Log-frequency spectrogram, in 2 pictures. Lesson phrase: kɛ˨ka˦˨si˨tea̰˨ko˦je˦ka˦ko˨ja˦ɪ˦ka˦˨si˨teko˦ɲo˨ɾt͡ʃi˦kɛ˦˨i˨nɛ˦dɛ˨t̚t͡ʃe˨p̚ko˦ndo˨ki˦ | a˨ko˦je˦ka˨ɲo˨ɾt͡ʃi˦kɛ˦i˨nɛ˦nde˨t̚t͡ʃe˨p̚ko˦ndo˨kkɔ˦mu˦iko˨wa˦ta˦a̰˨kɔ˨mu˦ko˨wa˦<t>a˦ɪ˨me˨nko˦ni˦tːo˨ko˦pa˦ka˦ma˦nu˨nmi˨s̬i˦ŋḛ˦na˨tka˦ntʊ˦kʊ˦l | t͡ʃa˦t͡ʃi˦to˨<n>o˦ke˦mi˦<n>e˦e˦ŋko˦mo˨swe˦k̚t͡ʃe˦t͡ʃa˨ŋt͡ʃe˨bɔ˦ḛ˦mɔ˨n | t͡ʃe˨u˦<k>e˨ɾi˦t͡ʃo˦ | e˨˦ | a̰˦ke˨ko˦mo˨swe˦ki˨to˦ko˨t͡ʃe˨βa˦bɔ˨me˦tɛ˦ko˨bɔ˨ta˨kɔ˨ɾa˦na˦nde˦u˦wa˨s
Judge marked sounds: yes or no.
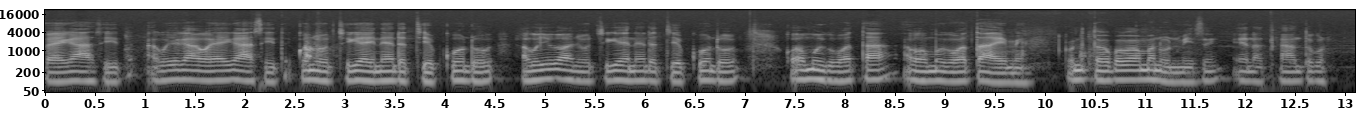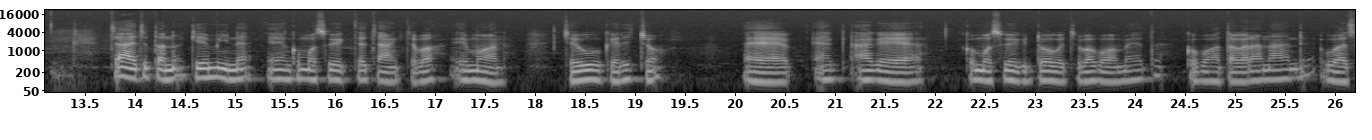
yes, yes, yes, yes

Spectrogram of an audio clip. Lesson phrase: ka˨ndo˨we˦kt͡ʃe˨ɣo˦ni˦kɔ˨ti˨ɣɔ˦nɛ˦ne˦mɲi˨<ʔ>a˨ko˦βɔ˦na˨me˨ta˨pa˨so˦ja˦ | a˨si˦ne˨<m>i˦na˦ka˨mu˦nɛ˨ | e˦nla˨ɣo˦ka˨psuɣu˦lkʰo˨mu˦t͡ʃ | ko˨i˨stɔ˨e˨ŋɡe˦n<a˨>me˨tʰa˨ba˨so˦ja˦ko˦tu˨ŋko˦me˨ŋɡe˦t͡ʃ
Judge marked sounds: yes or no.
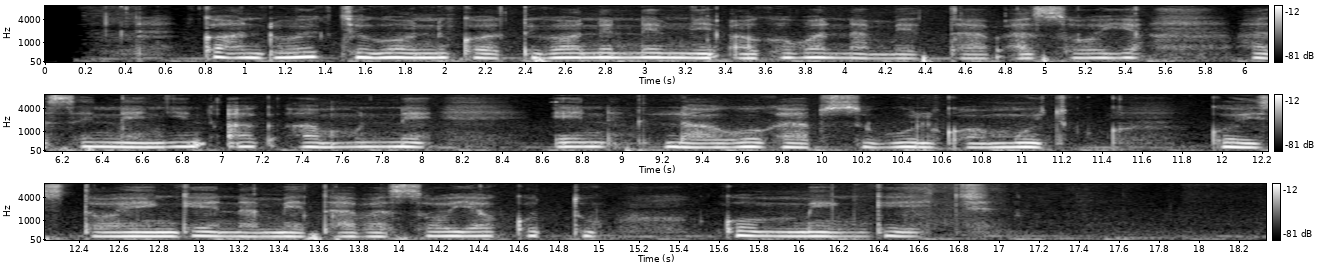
yes, no, yes

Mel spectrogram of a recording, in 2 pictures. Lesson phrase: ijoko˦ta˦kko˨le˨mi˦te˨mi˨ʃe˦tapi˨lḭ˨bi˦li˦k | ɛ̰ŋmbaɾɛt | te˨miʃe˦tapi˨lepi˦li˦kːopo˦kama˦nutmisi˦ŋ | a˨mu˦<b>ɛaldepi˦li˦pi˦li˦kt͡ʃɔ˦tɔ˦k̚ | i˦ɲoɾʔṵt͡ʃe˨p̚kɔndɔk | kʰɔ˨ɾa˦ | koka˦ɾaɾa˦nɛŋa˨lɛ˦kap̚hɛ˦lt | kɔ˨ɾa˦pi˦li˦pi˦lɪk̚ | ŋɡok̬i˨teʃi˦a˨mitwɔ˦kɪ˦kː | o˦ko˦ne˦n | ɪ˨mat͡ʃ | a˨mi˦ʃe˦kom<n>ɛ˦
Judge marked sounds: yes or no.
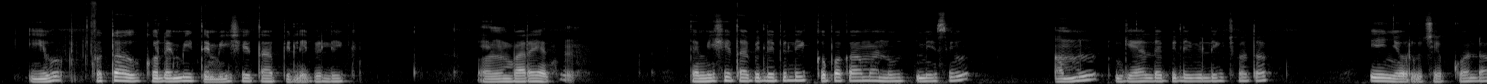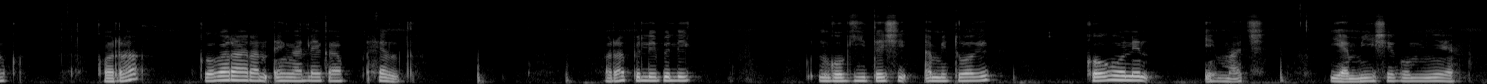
no, no

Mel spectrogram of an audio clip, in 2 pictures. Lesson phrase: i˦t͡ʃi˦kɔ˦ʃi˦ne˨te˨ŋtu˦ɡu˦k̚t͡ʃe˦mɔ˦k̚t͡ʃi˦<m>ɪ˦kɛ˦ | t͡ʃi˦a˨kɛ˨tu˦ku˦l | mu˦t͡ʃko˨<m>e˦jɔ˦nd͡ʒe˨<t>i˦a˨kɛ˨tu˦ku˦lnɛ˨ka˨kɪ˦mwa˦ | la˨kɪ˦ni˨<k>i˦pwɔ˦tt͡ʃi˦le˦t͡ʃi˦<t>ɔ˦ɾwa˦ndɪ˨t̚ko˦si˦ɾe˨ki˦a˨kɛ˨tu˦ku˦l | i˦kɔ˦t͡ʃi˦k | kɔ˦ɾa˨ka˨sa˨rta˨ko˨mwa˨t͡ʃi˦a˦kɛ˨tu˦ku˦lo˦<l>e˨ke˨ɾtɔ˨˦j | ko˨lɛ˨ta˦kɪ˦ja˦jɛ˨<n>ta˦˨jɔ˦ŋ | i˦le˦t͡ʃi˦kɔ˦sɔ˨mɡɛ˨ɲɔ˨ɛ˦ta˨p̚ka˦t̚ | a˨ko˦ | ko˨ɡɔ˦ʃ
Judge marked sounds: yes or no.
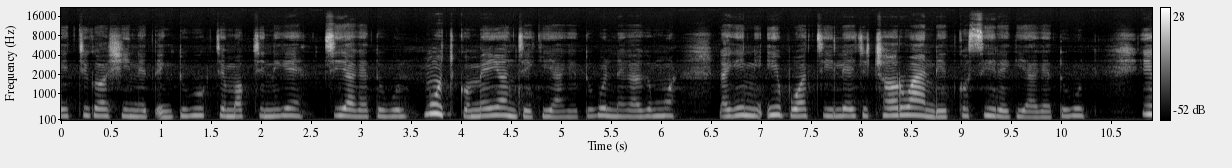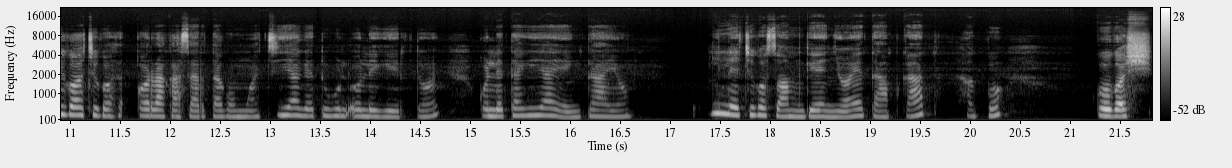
no, yes, no, no, no, yes, no

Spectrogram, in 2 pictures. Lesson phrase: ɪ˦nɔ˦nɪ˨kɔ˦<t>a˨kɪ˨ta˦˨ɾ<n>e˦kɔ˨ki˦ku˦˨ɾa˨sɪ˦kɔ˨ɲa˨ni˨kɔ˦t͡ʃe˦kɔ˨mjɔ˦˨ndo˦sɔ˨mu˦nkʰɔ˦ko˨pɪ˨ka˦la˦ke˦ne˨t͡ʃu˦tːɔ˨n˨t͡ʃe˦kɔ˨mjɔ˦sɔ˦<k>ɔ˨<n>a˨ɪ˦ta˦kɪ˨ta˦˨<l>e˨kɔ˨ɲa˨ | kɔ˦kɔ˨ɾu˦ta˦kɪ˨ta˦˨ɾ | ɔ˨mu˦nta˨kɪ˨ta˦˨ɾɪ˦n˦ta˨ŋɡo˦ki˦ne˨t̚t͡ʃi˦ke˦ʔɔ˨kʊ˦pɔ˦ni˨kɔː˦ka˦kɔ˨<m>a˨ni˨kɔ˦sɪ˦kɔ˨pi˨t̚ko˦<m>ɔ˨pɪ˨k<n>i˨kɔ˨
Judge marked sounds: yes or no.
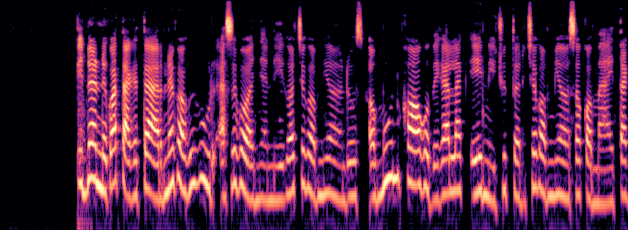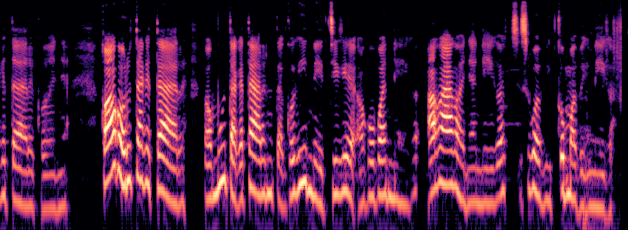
yes, yes, yes, no, no, no, yes, yes

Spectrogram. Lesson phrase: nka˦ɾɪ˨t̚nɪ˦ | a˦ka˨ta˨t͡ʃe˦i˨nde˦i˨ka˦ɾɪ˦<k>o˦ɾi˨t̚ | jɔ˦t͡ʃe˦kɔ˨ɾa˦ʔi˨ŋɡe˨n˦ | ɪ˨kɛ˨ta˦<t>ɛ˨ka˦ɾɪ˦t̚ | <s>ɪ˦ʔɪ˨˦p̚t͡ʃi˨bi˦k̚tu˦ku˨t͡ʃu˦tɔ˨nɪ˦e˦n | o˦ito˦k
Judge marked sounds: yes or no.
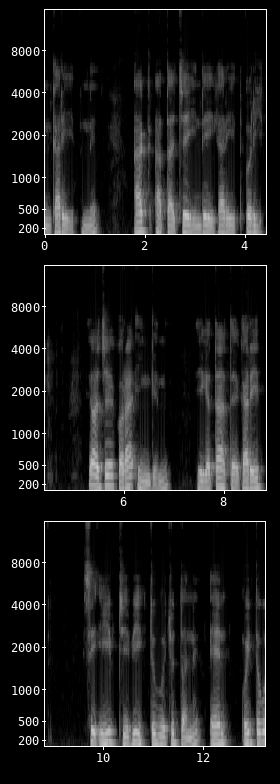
no, yes, yes

